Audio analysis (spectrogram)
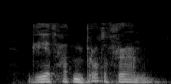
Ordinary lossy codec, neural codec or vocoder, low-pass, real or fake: MP3, 32 kbps; none; 7.2 kHz; real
